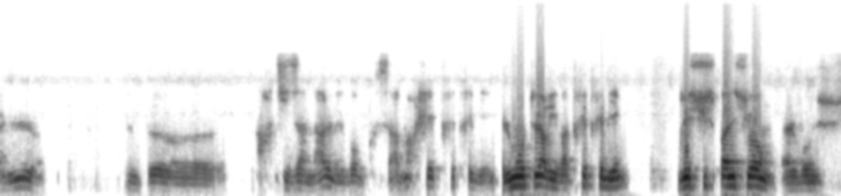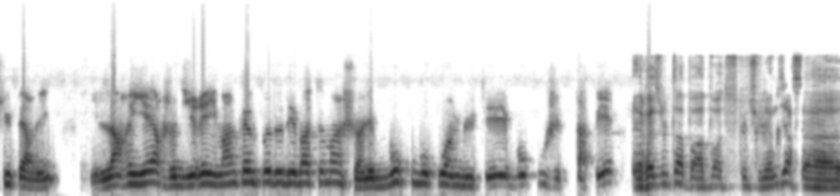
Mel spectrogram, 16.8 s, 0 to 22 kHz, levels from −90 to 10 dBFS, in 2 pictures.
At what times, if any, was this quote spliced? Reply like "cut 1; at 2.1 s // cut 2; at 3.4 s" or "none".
cut 1; at 4.9 s // cut 2; at 14.6 s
